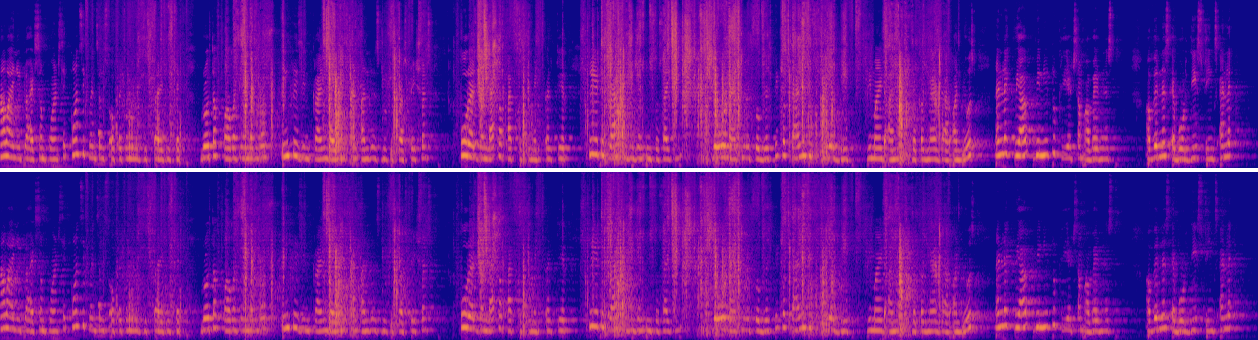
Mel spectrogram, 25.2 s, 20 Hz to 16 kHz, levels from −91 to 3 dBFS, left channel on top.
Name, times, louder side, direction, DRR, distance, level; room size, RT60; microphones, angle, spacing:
voice 1, 0.0-5.4 5.6-8.6 9.2-11.4 11.8-13.6 14.2-17.0 17.3-19.5 19.9-22.2 22.9-24.6, left 4 dB, 55° left, 11 dB, 0.6 m, -32 dB
sound 1, 1.7-1.8 2.1-3.7 4.2-4.3 4.4-5.7 6.0-6.1 6.4-7.2 7.6-8.5 9.2-10.9 11.2-11.3 11.6-17.4 17.7-19.2, left 5 dB, 25° left, 1.0 m, -35 dB
24.5 x 20.0 x 5.4 m, 1.5 s
head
